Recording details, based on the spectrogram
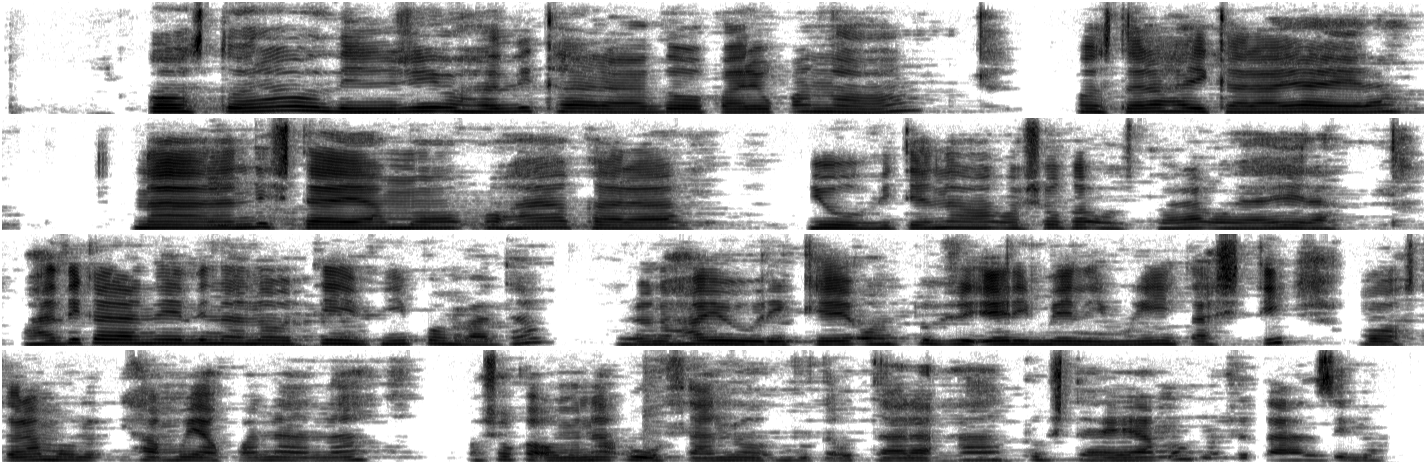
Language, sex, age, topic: Oshiwambo, female, 18-24, finance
